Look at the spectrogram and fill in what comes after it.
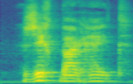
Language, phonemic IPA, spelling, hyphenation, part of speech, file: Dutch, /ˈzɪxt.baːrˌɦɛi̯t/, zichtbaarheid, zicht‧baar‧heid, noun, Nl-zichtbaarheid.ogg
- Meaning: visibility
